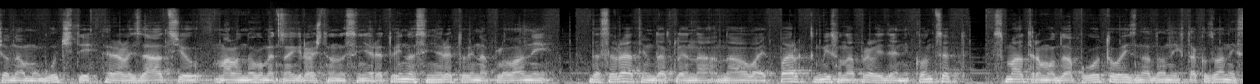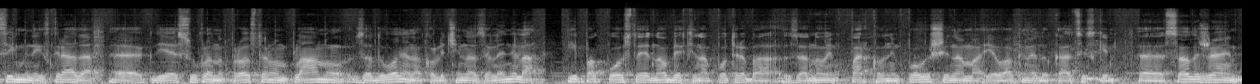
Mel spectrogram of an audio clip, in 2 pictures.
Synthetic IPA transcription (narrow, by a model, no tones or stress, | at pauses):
d̪aomo̞ɡuːt͡ʃi̥t̪iɾe̞alizaːt̪sijumalonoɡome̞t̪noiɡɾaliʃt̪enasiɲoɾet̪uinasiɲoɾet̪uinaplˠoʋanii | d̪ase̞ʋɾaːt̪imd̪akle̞na̰nao̞ʋajpaɾkmiːsmonapɾaʋiliid̪ejniko̞nt̪se̞p̚t̪ | smaːt̪ɾamod̪apo̞ɡo̞t̪o̞ʋoiznad̪o̞nixt̪ako̞zʋaːnixsiɡminiɣzɡɾaːd̪aɡd̪jejesuːklˠad̪nopɾo̞ːst̪o̞ɾnomplˠaːnuzad̪oʋoʎe̞nako̞lit͡ʃinaze̞le̞nila | ipak̚po̞ːst̪o̞jeed̪nao̞bjekt̪iʋnapo̞t̪ɾe̞ba̰zano̞ʋimpaɾko̞ʋnimpo̞ʋr̩ʃinamaʔḭo̞ʋakʋime̞d̪ukaːt̪sijskim | sad̪r̩ʒajem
